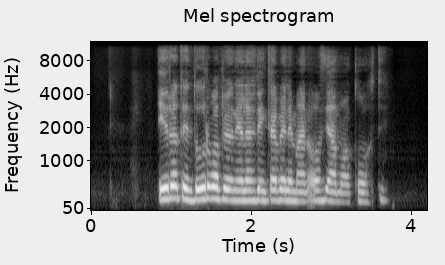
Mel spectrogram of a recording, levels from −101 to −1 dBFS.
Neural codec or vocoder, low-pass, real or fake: autoencoder, 48 kHz, 32 numbers a frame, DAC-VAE, trained on Japanese speech; 10.8 kHz; fake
